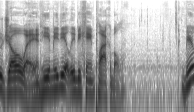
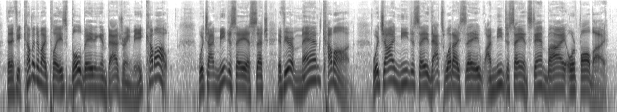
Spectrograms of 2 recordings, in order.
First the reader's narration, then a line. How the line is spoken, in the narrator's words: cried Joe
